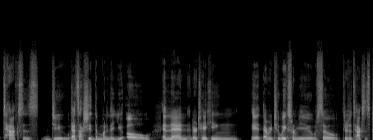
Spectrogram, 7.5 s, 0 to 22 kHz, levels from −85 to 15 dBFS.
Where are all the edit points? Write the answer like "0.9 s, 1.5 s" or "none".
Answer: 1.4 s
